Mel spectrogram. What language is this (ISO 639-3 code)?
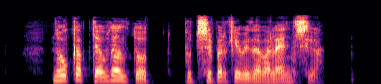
cat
